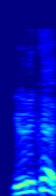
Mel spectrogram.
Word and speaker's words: Utica: they beat you I already not pronounced his name I think it's Utica Utica thank you Utica 8372 where jacier no got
